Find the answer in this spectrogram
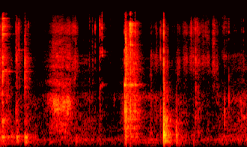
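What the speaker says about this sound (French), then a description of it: "on va aller couper tout simplement avec nos ciseaux." Scissors snip through paper or cardstock while a cat-themed greeting card is being made, with several crisp, uneven cuts spread across a few seconds, close by and moderately loud.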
